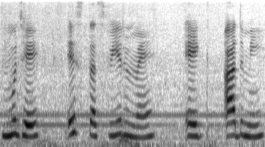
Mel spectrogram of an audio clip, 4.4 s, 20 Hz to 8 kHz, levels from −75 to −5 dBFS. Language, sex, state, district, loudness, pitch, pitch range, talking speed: Hindi, female, Madhya Pradesh, Dhar, -17 LUFS, 245 Hz, 240-260 Hz, 80 wpm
